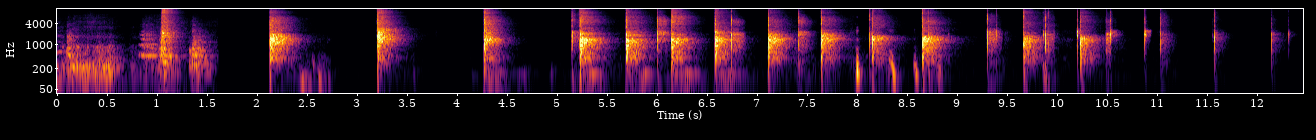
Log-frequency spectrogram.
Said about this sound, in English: That is a slow clap for the first ever complainant and defendant to come together to buzz market their band on the Judge John Hodgman podcast.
